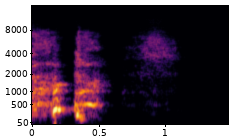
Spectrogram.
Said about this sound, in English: It's this cough.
